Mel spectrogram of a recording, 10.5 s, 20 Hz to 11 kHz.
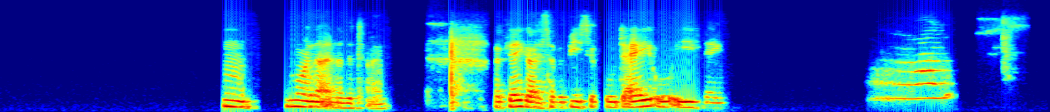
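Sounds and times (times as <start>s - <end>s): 
speech: 2.3s - 7.4s
cat meowing: 8.7s - 9.7s.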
